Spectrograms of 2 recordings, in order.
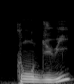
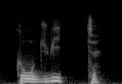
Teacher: final T is not pronounced cond here and then the feminine conduit T okay so here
